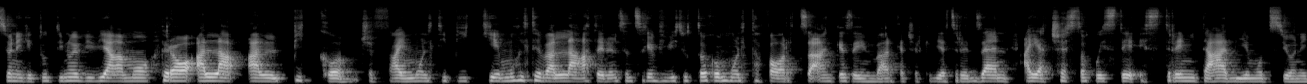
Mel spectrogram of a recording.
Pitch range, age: 135-155 Hz, 20-39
